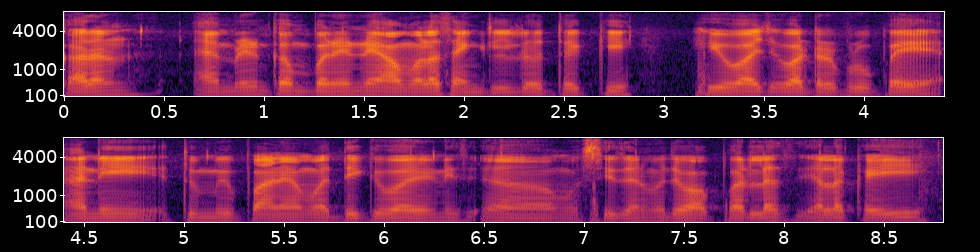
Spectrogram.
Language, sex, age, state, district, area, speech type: Marathi, male, 18-30, Maharashtra, Buldhana, urban, spontaneous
